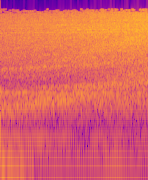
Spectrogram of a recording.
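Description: Steady rushing hiss of car-cleaning equipment, growing a little louder.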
